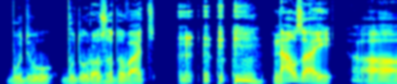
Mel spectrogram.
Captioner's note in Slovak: odkašľanie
